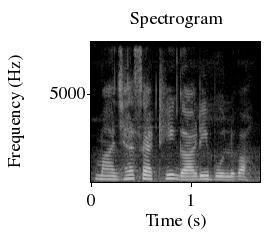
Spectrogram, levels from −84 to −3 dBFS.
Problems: none marked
